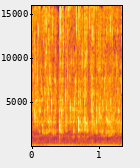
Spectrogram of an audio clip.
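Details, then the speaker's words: KitchenAid/Whirlpool/Kenmore refrigerator water dispenser after water valve replacement. Irregular hissing spits and splutters over running water as trapped air purges from the line. Water flowing is a good sign, and it is left to run until the air stops. "water's coming out that's a good sign you can hear the air escaping"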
